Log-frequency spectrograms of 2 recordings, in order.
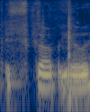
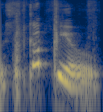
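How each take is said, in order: First: Said in the usual way. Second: "Scorpio" as a comic exclamation, starting high and falling; put-on, playful "Scorpio", pitched up then dropping; playful catchphrase delivery. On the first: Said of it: "I always feel like I have to". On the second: Shown as a demonstration. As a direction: punch out "Scorpio" like a comedy catchphrase. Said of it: "say it like that".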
